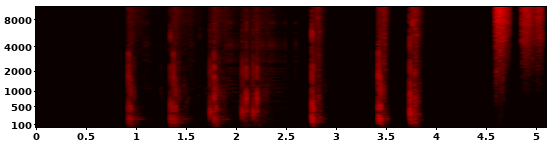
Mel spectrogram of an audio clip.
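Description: Footsteps thud softly on wooden boards.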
